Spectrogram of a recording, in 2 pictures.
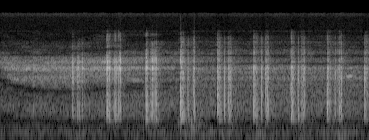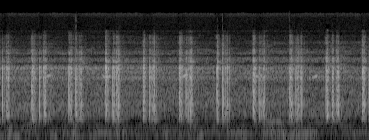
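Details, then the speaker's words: Homemade "Frankenstein" motor running on solar, battery or supercapacitor power, needle contact hitting an eccentric brass ring; crisp, even scratch repeating just under twice a second; normal brush contact scratching each turn. "that scratch scratch scratch is what's going on up there"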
